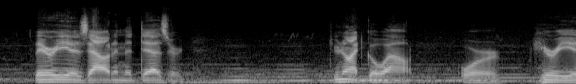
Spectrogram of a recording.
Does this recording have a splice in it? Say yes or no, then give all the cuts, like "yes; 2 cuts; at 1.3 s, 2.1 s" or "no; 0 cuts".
yes; 2 cuts; at 1.8 s, 3.3 s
